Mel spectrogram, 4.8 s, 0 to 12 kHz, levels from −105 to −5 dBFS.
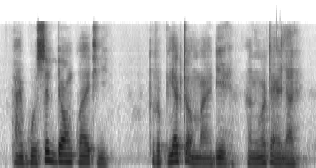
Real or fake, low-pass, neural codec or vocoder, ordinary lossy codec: fake; 7.2 kHz; codec, 16 kHz, 1 kbps, FunCodec, trained on Chinese and English, 50 frames a second; AAC, 48 kbps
